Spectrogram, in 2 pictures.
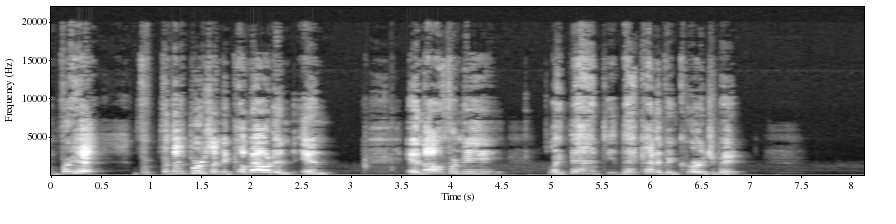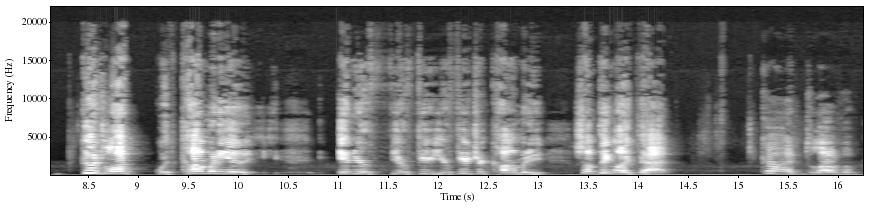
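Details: Male speaker with left-sided vocal cord paralysis following surgery, which limits his voice control; unilateral vocal cord paralysis.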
